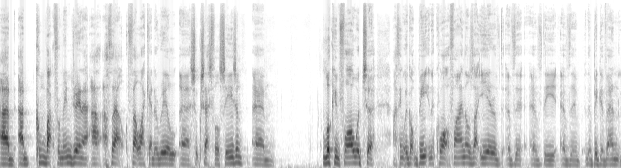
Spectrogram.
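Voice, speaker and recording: Someone speaks with a Yorkshire accent and fairly even intonation. The recording is very clean with a silent background. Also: man, big swings in loudness. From northern England, Leeds. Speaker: professional rugby league player. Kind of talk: interview. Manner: halting, many fillers and repeats.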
